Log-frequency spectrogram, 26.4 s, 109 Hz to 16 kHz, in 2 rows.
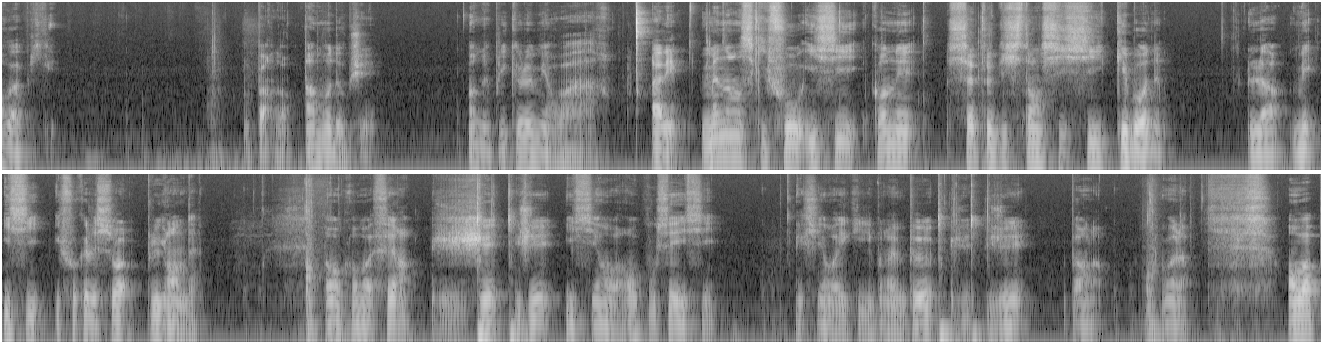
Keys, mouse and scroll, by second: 1.3 click, 3.1 Tab, 4.6-5.4 drag, 5.9 Tab, 7.2-8.4 shift+middle drag, 9.3 shift+click, 18.0 g, 21.5-22.6 drag, 22.6 g.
